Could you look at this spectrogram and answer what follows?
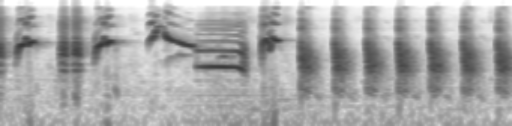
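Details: Javan myna in full song, used as a tutor recording for cage birds: a few sharp whistled notes and a flat, buzzy rattle, then a steady run of harsh rasping notes repeated about every quarter second.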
